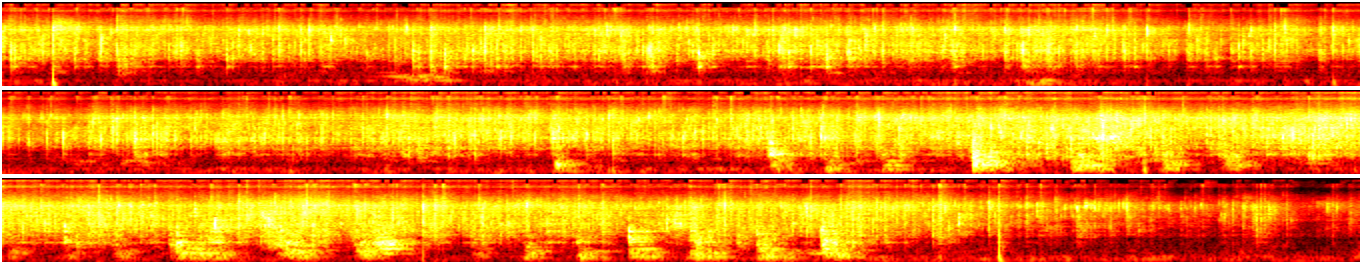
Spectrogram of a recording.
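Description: Curry leaves and spices sizzle and crackle steadily in hot oil as a tempering fries in a home kitchen, with occasional stirring scrapes, close and continuous.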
